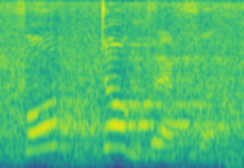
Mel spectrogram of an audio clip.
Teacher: तो फोटोग्राफर जब हमारा हो जाएगा तो इस वर्ड को हम डिवाइड करेंगे फोटोग्राफर। अब इसमें जो हमारा स्ट्रेस है वो फो पर ना होकर टो पर आ जाएगा, तो हम इसको बोलेंगे फोटोग्राफर।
